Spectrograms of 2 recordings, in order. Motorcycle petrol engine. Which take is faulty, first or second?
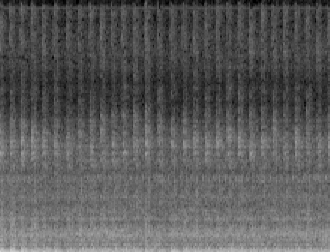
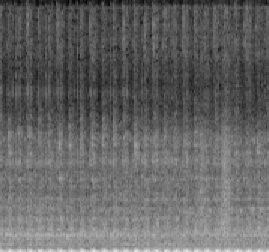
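second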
